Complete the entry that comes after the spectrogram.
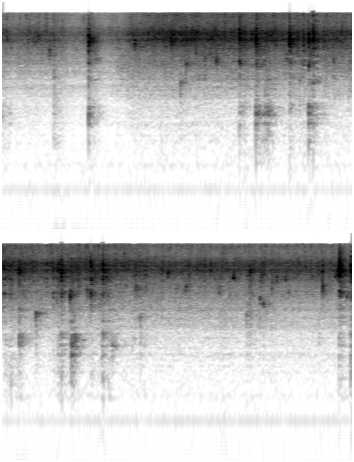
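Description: Ground garlic, shallot and chili paste sizzling as it drops into hot oil in a wok, the sizzle growing louder about a second in. Short knocks and scrapes come from the slotted spatula against the chopper cup and the pan.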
